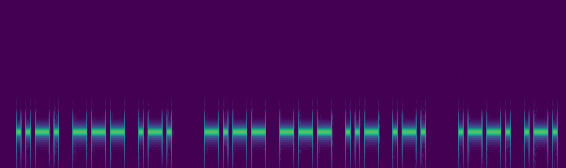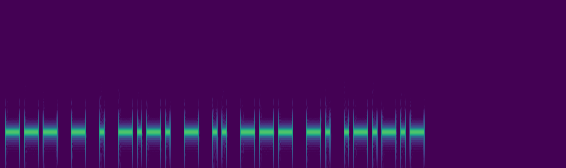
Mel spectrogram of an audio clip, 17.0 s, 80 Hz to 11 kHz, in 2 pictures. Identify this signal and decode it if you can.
Morse code, heard as a keyed tone, about 17 wpm, 700 Hz. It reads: FOR YOUR PROTECTION.
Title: Sentences from Top 1600 Words 17wpm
